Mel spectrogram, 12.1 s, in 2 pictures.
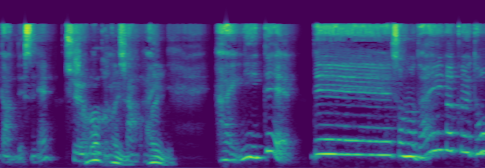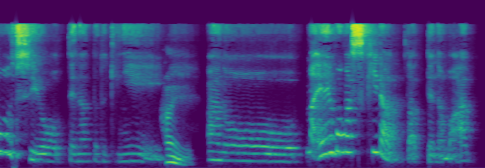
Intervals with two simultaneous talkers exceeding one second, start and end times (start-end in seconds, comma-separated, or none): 0.9-2.1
